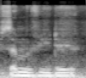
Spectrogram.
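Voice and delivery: ordinary talk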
